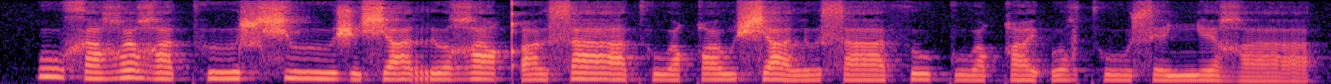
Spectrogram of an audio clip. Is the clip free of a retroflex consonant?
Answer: yes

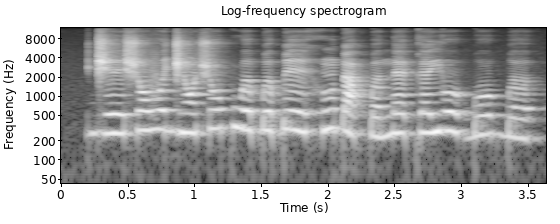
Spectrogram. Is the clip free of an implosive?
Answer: no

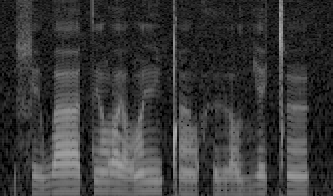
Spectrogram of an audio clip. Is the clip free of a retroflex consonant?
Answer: yes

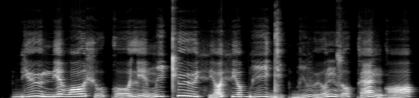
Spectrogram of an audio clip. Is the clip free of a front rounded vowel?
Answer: yes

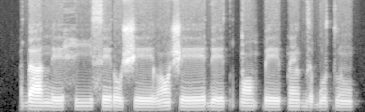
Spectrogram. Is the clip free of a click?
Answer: yes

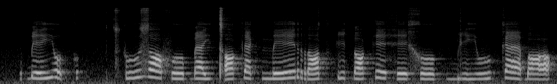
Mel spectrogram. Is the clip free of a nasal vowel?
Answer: yes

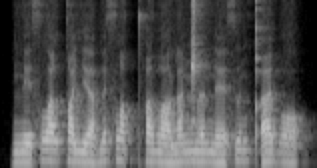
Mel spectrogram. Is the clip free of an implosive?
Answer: yes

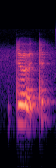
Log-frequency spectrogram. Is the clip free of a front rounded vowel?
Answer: no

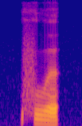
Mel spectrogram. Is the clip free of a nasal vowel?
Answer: yes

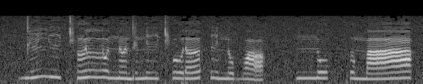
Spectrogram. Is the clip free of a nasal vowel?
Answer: no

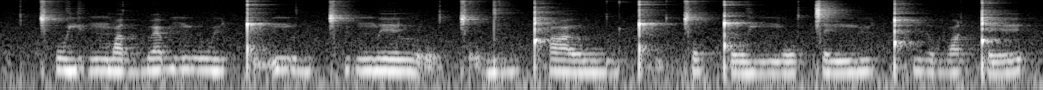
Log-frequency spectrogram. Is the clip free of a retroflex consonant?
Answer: yes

